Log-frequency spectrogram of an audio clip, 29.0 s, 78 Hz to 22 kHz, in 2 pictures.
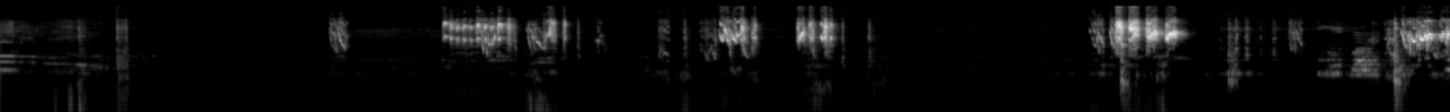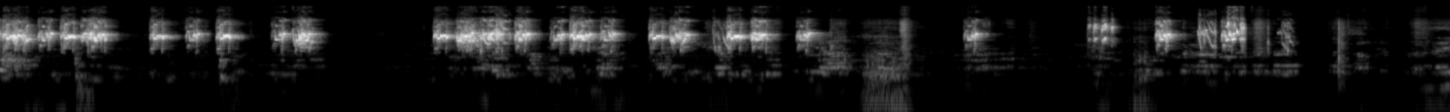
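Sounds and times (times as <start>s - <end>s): budgerigars chirping: 4.4s - 6.0s, 6.8s - 8.5s, 10.9s - 11.9s, 13.9s - 17.8s, 18.8s - 22.8s, 25.4s - 27.4s.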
